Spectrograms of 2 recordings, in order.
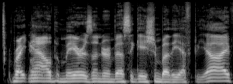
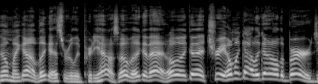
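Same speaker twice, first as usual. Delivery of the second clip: excited; 7 semitones higher, much faster than usual. Retold or imitated.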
